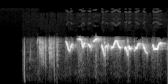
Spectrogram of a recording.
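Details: Diademed tanager singing a varied warbled song: a few soft scratchy notes, then a continuous run of clear, rapidly rising and falling whistled phrases, sweet and liquid, with quick slurred modulations throughout.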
